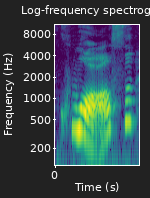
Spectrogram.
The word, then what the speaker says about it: quaff: Well, that's how it should be pronounced, as quaff.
